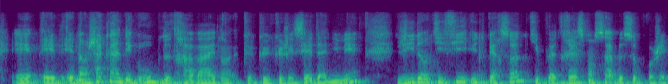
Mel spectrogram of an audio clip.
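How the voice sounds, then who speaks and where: In a room with audible echo, a man talks fairly quickly at a medium pitch, somewhat breathy, with lively intonation and very even loudness. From southern France (Camargue). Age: 60s. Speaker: foundation president and conservationist. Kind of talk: interview. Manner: halting, many repetitions.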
